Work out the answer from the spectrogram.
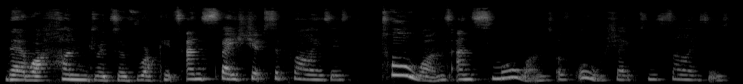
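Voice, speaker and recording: A woman with a mid-range voice reads a children's picture book aloud in the style of a primary teacher. She's expressive and gives the rhymes dramatic emphasis.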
